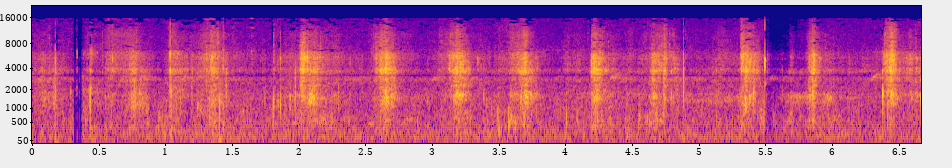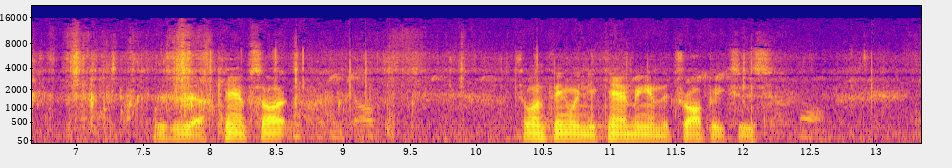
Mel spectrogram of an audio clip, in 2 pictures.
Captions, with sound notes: (footsteps through the vegetation) - [Voiceover] This is our camp site. So one thing when you're camping in the tropics is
